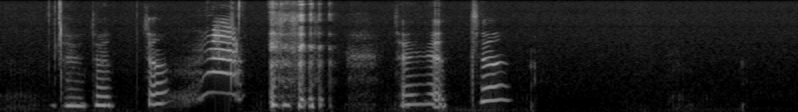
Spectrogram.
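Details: Ragdoll cats, aged one year one month and ten months, kept indoors, come to greet their owner on waking on a relaxed morning; several clear harmonic meows, some rising then falling, in quick succession, followed by near silence.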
